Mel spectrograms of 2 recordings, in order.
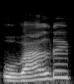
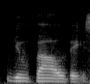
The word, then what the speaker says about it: Uvalde: If you hear me go from saying Uvalde to Uvalde, please forgive me, because the Uvalde is this pronunciation, of course, is the Latin pronunciation for that town. And of course, we know Texas was a part of Mexico at one point, but the American pronunciation is Uvalde.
